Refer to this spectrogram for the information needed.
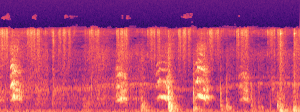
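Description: sled dog barking

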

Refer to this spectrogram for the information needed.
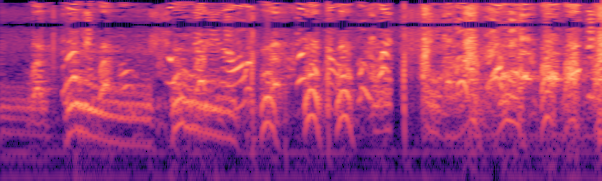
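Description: dog barking and yipping

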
